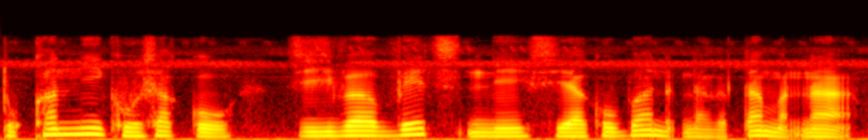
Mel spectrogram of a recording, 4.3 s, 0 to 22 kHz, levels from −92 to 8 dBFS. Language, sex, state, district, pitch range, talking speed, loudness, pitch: Garo, male, Meghalaya, West Garo Hills, 110-135 Hz, 110 wpm, -17 LUFS, 120 Hz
